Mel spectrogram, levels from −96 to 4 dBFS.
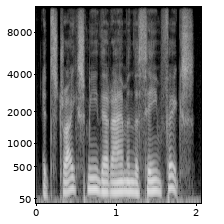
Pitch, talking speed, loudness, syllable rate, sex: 135 Hz, 290 wpm, -16 LUFS, 5.9 syllables/s, male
